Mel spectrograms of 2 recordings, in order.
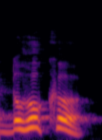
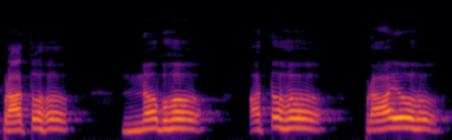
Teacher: इसी प्रकार विसर्ग की बात करें तो विसर्ग के चिन्ह में हम वर्टिकल रूप से डबल डॉट का प्रयोग करते हैं, और इस विसर्ग का जो उच्चारण है वो ह के तरह से किया जाता है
